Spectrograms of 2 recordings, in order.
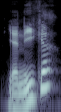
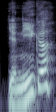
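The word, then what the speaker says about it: Janiga: from passing Emily Jenga how would you pronounce that Phil yanika yaniga that sounds legit we're gonna go yaniga for eighth place in butte's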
